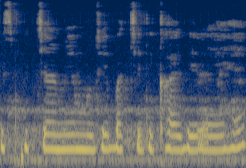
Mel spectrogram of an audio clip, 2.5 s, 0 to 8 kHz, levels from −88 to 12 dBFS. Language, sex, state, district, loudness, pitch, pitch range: Hindi, female, Uttar Pradesh, Shamli, -14 LUFS, 235 Hz, 225-245 Hz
